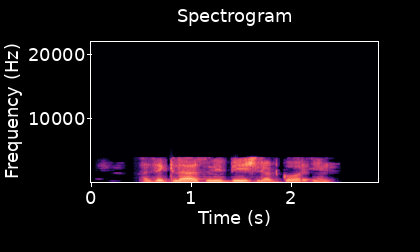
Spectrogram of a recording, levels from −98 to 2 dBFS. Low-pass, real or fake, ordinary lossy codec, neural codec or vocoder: 7.2 kHz; real; AAC, 16 kbps; none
